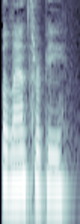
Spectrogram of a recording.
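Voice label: "philanthropy", British English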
